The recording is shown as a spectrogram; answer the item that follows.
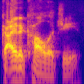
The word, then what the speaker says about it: GUYnecology: But today we're going to talk about gynecology. That is spelled G-U-Y-N-E-C-O-L-O-G-Y, gynecology, which argues that the historical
